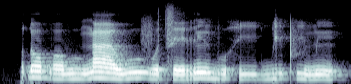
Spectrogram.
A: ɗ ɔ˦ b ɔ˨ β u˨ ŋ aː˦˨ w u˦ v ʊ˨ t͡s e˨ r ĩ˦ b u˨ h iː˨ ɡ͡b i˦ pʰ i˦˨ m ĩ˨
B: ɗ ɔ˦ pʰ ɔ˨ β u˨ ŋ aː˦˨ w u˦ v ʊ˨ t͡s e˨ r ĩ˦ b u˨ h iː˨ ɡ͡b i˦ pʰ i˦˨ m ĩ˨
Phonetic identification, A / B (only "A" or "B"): A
